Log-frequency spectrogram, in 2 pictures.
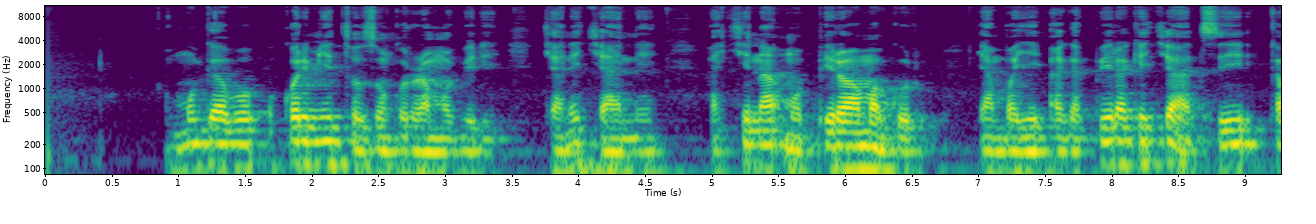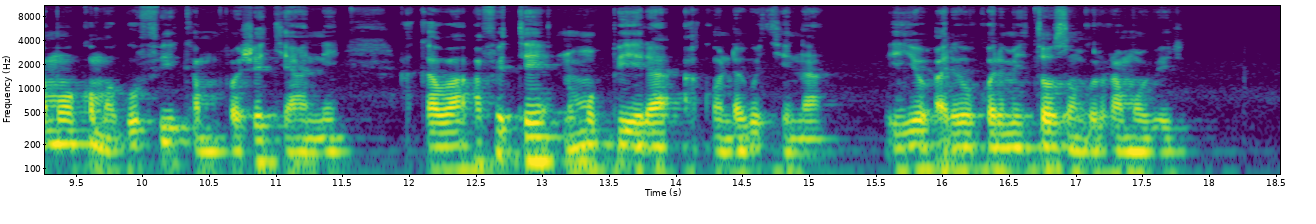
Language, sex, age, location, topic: Kinyarwanda, male, 25-35, Kigali, health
